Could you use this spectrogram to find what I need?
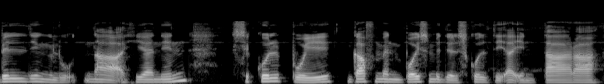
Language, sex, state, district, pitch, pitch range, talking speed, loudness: Mizo, male, Mizoram, Aizawl, 115 Hz, 100-125 Hz, 140 wpm, -22 LUFS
